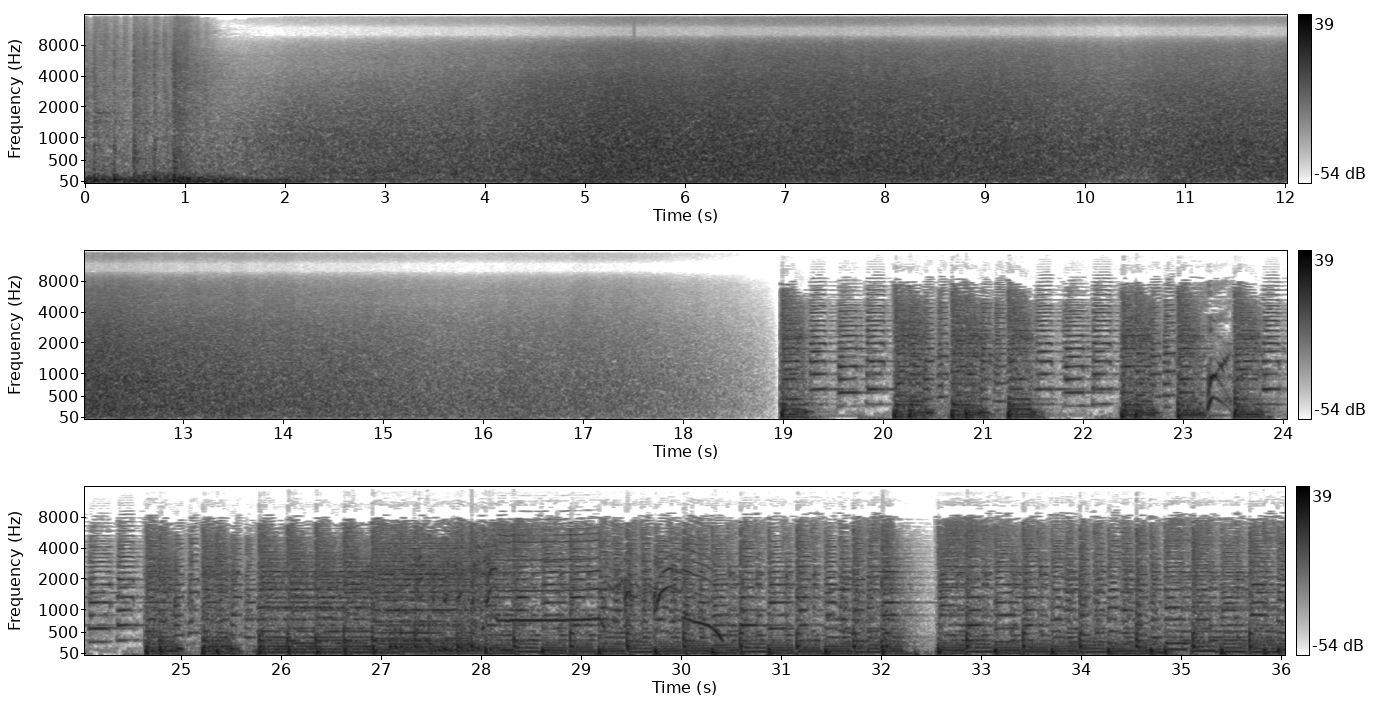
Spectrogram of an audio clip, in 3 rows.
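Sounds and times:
steady rushing noise: 0.0s - 18.9s.

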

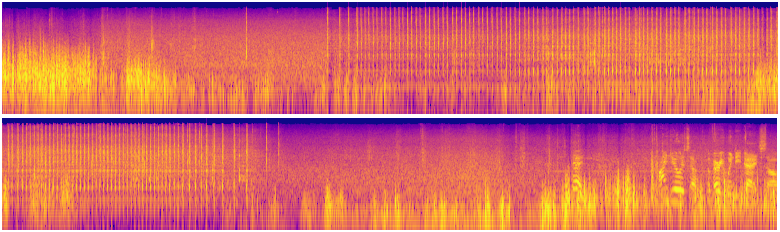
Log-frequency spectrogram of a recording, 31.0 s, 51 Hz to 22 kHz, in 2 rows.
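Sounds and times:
paintball marker rapid firing: 6.5s - 20.9s.

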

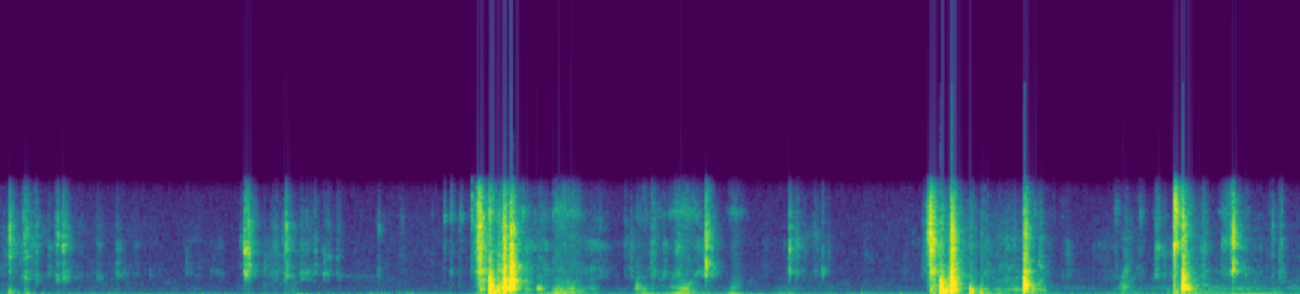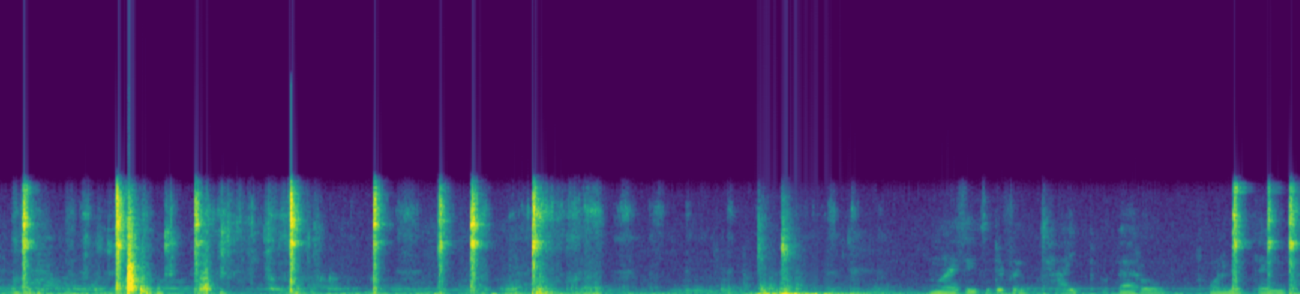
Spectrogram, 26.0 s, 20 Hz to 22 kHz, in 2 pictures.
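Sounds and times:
spinning tops clashing: 9.2s - 21.7s.

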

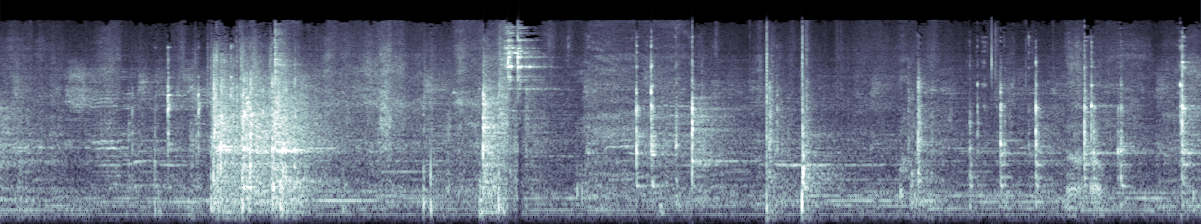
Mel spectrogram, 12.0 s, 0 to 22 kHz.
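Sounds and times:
metal tools clinking and knocking: 4.8s - 5.4s.

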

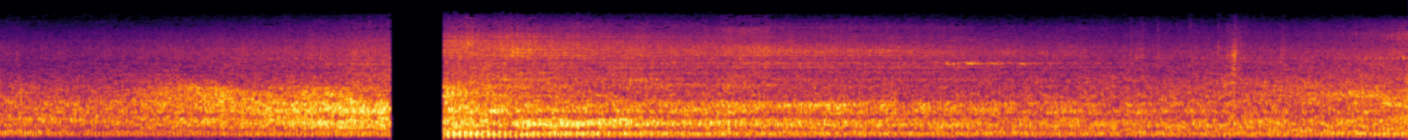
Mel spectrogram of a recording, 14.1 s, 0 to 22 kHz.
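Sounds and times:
vehicle engine passing: 3.6s - 9.2s.

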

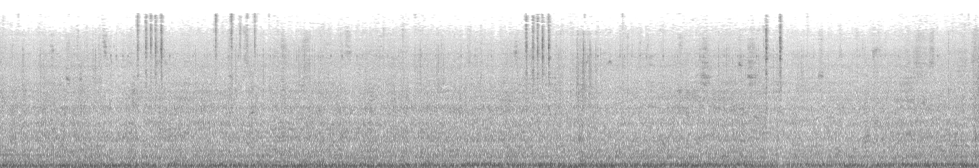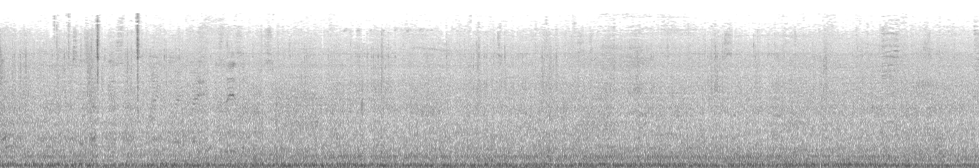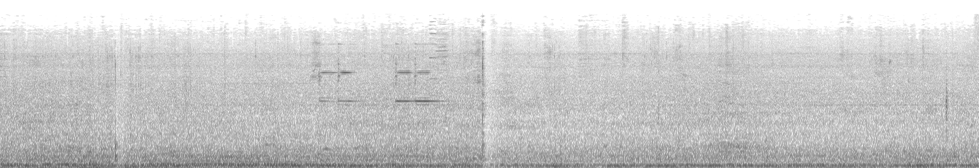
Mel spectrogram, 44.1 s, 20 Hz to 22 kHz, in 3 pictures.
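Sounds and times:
coach engine and road rumble: 0.0s - 44.0s
short high beeps: 34.1s - 36.2s.

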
